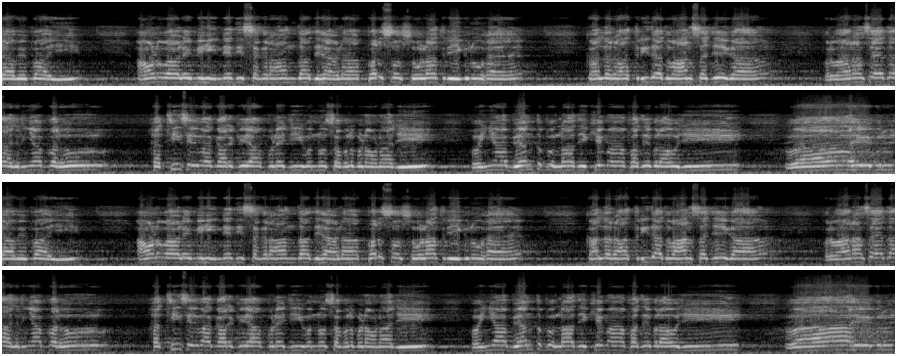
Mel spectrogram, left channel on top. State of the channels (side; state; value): right; quieter; 3.2 dB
